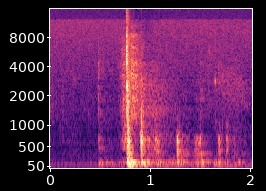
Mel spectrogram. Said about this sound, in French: Le lendemain, il est réveillé par quelqu'un qui frappe à la porte.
